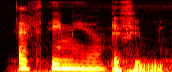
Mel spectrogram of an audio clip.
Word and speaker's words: Efthimiou: Today I'm very excited to have Amánda Efthimiou. How do you pronounce it? – Efthimiou.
